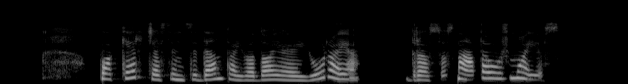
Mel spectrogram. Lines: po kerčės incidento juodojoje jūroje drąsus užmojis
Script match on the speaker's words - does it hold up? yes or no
no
